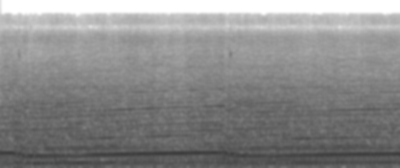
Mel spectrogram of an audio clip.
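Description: Ford GT race car in a racing game pulling alongside and passing on the outside, a steady close engine drone with gear-shift dips in pitch, loud and continuous, no talk.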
